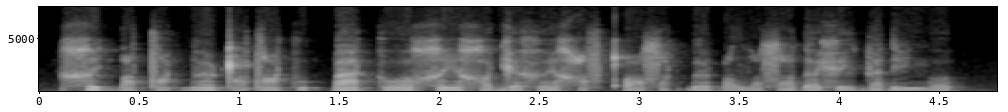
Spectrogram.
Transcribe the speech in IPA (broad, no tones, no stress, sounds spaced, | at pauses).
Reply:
χ i ɡ ɗ ʌ tˤ ɵ ɡ͡b ɵ ʈ ʌ dˤ o k u k͡p a k o χ i χ ɔ ɡʲ ʌ x ɵ ɪ̯ χ ʌ sˤ qʼ o sˤ ɵ ɡ ɓ ɵ ɓ ɵ lʲ ðˤ u sˤ ɵ ɗ ʌ xʲ o lʲ b a ɗ i ŋ o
